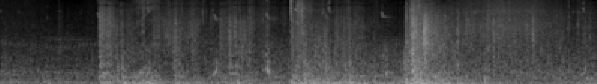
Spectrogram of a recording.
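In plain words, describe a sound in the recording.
A pickaxe strikes a tree trunk with loud chopping thuds.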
